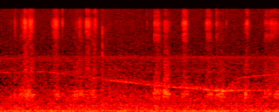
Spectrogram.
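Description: Faint felt-tip marker writing on paper: a run of short, soft scratches as block letters are drawn.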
